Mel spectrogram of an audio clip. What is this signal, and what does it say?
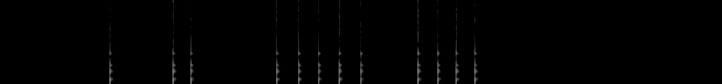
Tap code, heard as taps on a table, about 5 knocks a second. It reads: BY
